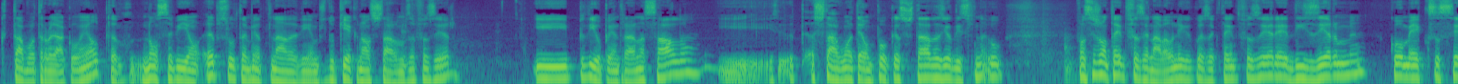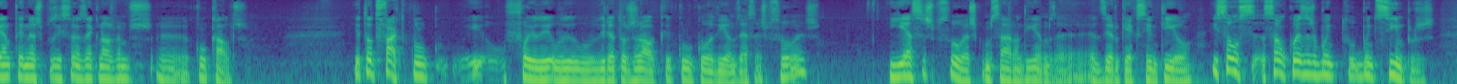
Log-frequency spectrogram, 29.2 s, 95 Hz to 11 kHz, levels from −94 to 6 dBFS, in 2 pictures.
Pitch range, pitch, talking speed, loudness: 110-145 Hz, 125 Hz, 200 wpm, -19 LUFS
